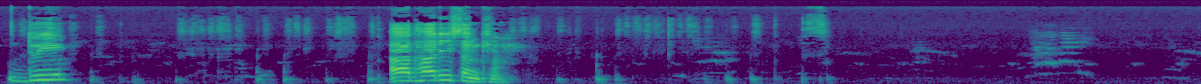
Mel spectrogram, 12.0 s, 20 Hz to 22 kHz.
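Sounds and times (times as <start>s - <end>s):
marker scratching on whiteboard: 0.1s - 8.5s.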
